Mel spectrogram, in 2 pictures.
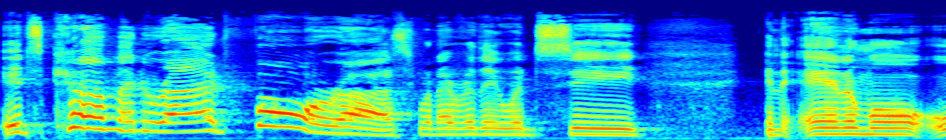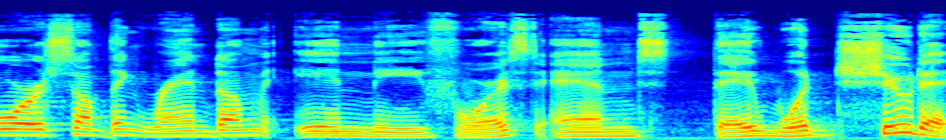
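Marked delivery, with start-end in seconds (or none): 0.0-2.1 slow shouting, high. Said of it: "Jimbo and Ned shouting".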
